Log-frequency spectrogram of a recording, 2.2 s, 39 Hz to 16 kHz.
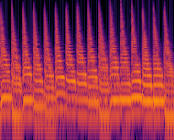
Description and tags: vintage synth 01-03-01 110 bpm
some loop with a vintage synth
synth, loop, vintage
